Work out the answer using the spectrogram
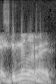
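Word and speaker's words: Gamilaraay: Is that how it's pronounced? – Yeah, Gimilaray. Perfect. Yep. So it's Gimilaray.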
